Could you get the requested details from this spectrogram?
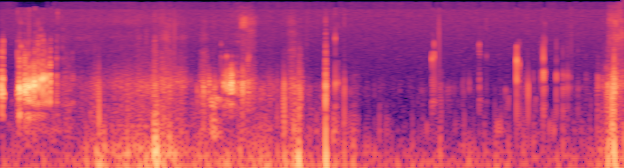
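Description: Low gurgling rumbles and squelches from the belly, ordinary gut sounds of stomach growling.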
